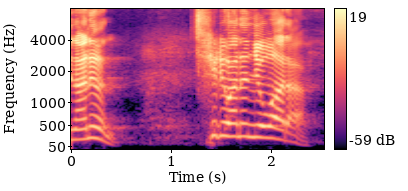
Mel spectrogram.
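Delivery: loud call-and-response recital; congregation repeats. Shown as a demonstration. Preacher leading the congregation in unison recital. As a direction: lead the crowd in reciting the verse. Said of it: "다 같이".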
